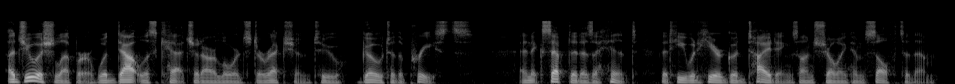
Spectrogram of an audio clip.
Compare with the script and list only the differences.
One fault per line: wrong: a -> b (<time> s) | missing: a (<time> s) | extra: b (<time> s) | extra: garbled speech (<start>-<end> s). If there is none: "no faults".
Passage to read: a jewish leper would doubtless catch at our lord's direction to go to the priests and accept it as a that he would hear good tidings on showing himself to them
extra: hint (6.0 s)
